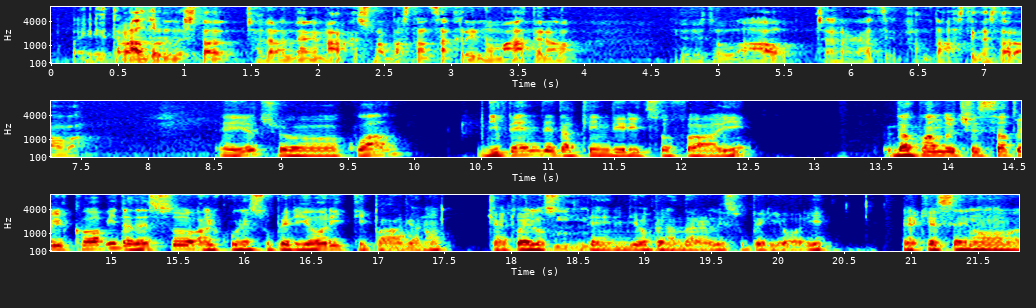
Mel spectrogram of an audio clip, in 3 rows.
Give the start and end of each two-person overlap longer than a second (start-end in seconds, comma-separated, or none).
none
